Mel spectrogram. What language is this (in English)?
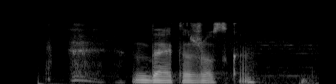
Russian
